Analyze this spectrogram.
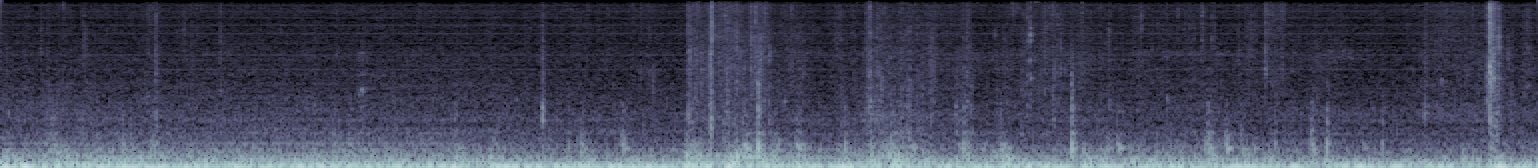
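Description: Low, steady rumble of a car's engine and tyres heard from inside the cabin while driving slowly, with a few short knocks or rattles about four seconds in and again near the end.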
